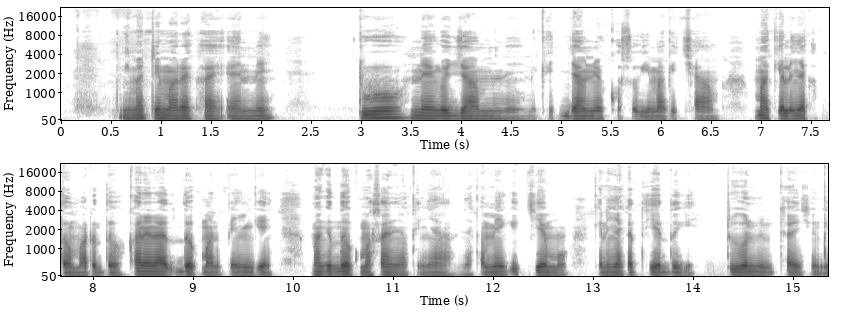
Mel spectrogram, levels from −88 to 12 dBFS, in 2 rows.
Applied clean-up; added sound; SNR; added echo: none; none; none; none.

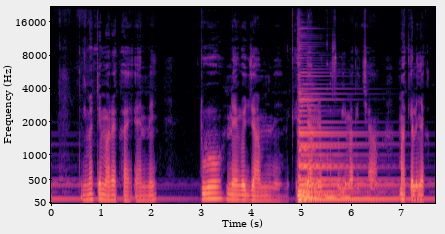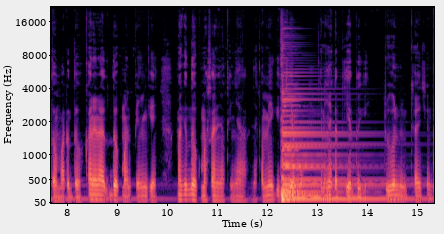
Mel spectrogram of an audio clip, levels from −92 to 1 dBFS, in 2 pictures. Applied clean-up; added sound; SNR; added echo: none; Acoustic guitar / Strum; 1 dB; none.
